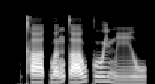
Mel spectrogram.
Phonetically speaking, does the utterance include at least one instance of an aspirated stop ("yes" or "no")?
yes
